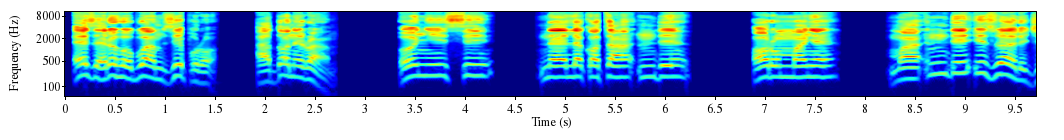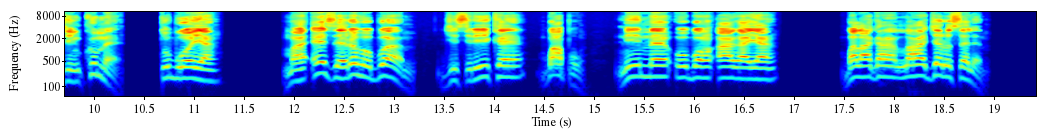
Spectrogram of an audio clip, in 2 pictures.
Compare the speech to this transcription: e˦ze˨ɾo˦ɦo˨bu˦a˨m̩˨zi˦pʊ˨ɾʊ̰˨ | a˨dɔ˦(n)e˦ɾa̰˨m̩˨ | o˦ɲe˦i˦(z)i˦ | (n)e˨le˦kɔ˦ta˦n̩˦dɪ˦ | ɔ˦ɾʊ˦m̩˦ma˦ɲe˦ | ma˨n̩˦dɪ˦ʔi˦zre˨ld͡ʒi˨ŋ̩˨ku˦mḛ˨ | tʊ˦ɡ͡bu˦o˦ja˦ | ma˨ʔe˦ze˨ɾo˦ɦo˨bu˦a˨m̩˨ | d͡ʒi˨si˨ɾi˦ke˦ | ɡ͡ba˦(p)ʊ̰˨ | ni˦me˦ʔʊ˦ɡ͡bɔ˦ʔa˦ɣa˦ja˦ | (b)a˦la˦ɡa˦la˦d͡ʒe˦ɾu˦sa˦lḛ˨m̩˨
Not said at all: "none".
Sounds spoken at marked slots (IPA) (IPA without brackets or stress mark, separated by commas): n, s, n, p, ɡ͡b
